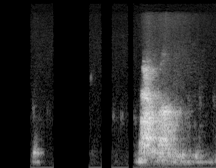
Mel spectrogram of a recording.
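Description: Dog barking: a short, faint yelp, then after a pause a louder, sustained burst of barking about a second long that trails off.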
